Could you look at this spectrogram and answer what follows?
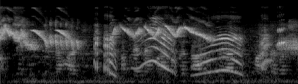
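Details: Tame green parrot talking nonstop, a run of squawky, harmonic vocal sweeps that arch up and down between mid and high pitch, with brief pauses between phrases.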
